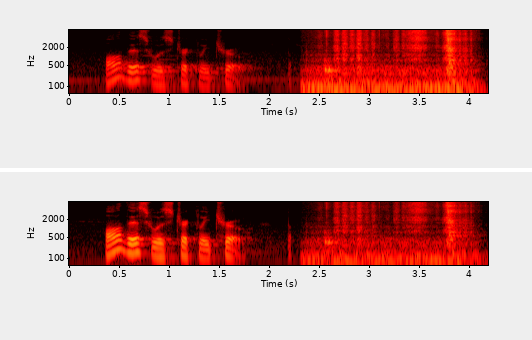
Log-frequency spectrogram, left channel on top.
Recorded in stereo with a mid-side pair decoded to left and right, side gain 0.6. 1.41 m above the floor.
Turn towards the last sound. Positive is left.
turn(degrees=25)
